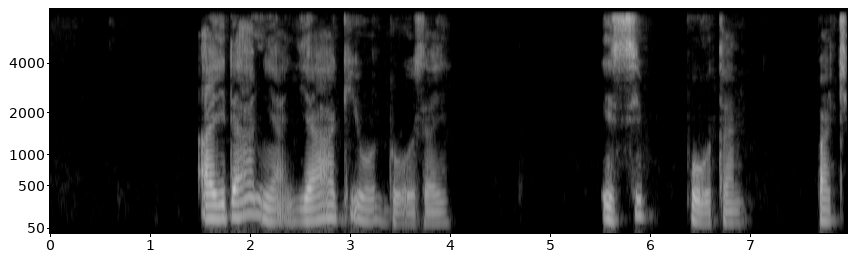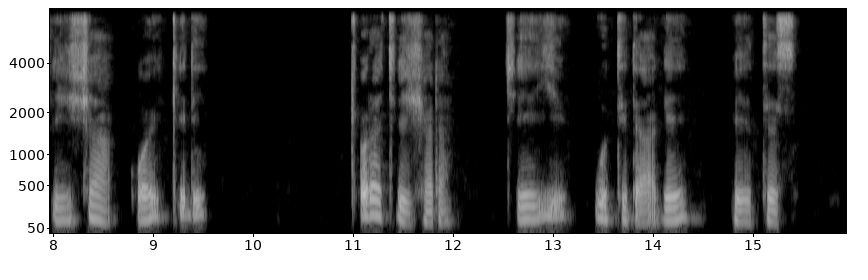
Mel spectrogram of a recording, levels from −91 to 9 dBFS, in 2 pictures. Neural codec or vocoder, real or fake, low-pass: vocoder, 22.05 kHz, 80 mel bands, Vocos; fake; 7.2 kHz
